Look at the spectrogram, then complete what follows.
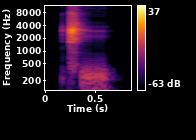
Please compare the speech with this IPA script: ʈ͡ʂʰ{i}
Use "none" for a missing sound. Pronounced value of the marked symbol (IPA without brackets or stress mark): ḭ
